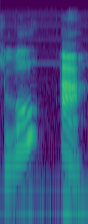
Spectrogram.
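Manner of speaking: "Lu, a" as two distinct beats; two separate syllables. Shown as a demonstration. Teacher shows sounds coming in two moments, Lu, a syllabified. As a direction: break the word cleanly into Lu, then a. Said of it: "saíram em dois momentos".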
